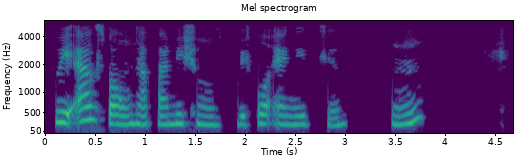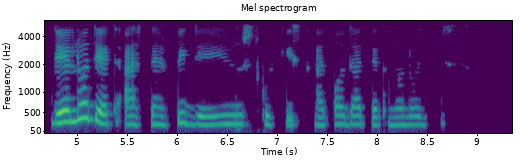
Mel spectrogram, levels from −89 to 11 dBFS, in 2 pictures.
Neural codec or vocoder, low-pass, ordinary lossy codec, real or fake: none; 5.4 kHz; none; real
